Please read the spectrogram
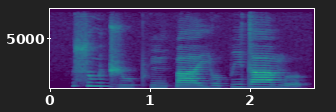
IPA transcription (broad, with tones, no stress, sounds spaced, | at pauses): s u˦ d͡ʒ u˨ pʰ ĩ˨ k͡p aː˨ j ʊ˨ p i˦ d aː˦ m ʊ˨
